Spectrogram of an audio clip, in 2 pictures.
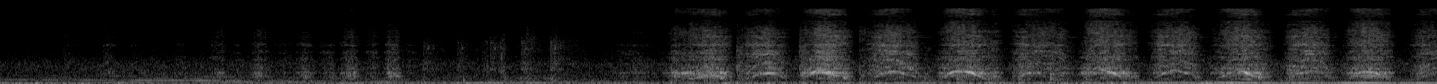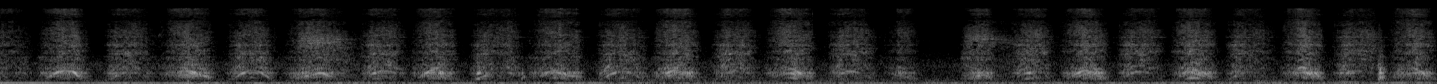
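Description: Wooden frame saw ripping a board along the grain, in a regular back-and-forth rhythm of rasping strokes. The first few seconds are lighter and quieter; from about seven seconds in, each stroke is louder and carries a short wavering ringing tone. There is one brief break in the strokes late on.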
